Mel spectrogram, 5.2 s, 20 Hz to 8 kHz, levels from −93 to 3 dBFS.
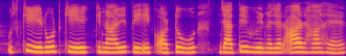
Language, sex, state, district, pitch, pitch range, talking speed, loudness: Hindi, female, Jharkhand, Garhwa, 240 Hz, 230-255 Hz, 150 wpm, -16 LUFS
